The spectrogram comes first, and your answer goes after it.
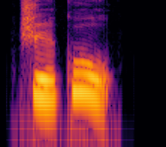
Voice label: "只顾", Chinese

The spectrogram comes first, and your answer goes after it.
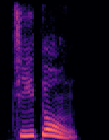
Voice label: "激动", Chinese

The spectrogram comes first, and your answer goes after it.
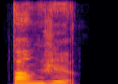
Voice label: "当日", Chinese

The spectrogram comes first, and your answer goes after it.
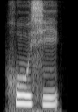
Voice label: "呼吸", Chinese; 呼吸 (hū xī); to breathe

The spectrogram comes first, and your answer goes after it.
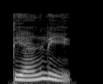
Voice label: "典礼", Chinese

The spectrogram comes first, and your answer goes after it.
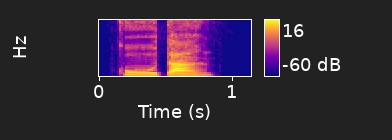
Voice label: "孤单", Chinese

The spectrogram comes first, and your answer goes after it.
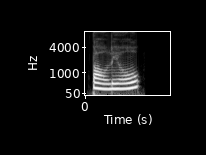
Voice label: "保留", Chinese

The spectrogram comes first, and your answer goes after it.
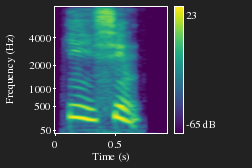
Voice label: "异性", Chinese

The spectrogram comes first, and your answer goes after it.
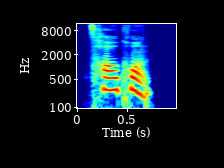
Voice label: "操控", Chinese

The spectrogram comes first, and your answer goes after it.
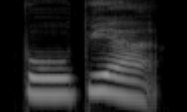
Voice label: "不便", Chinese

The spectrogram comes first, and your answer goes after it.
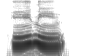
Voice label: "渔民", Chinese

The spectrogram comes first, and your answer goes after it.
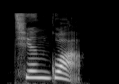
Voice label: "牵挂", Chinese

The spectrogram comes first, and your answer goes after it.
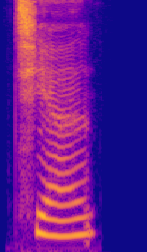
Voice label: "浅", Chinese

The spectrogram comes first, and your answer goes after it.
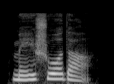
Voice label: "没说的", Chinese

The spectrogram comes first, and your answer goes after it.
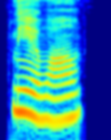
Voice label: "灭亡", Chinese

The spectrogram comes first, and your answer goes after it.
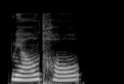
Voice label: "苗头", Chinese

